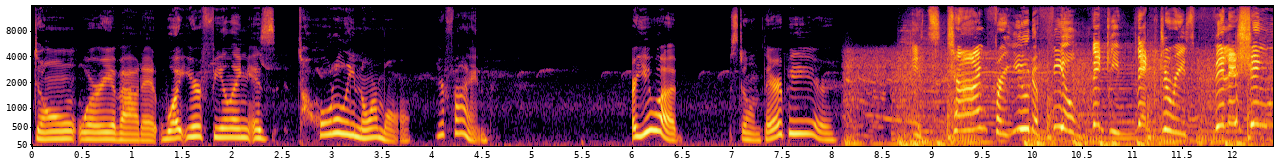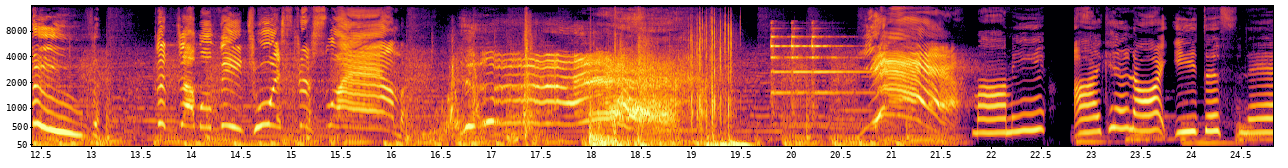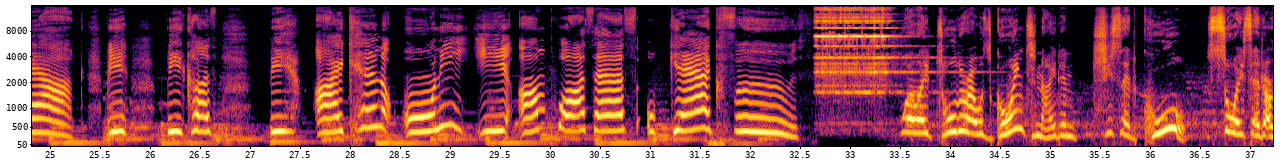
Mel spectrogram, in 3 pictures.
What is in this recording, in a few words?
ANIMATION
